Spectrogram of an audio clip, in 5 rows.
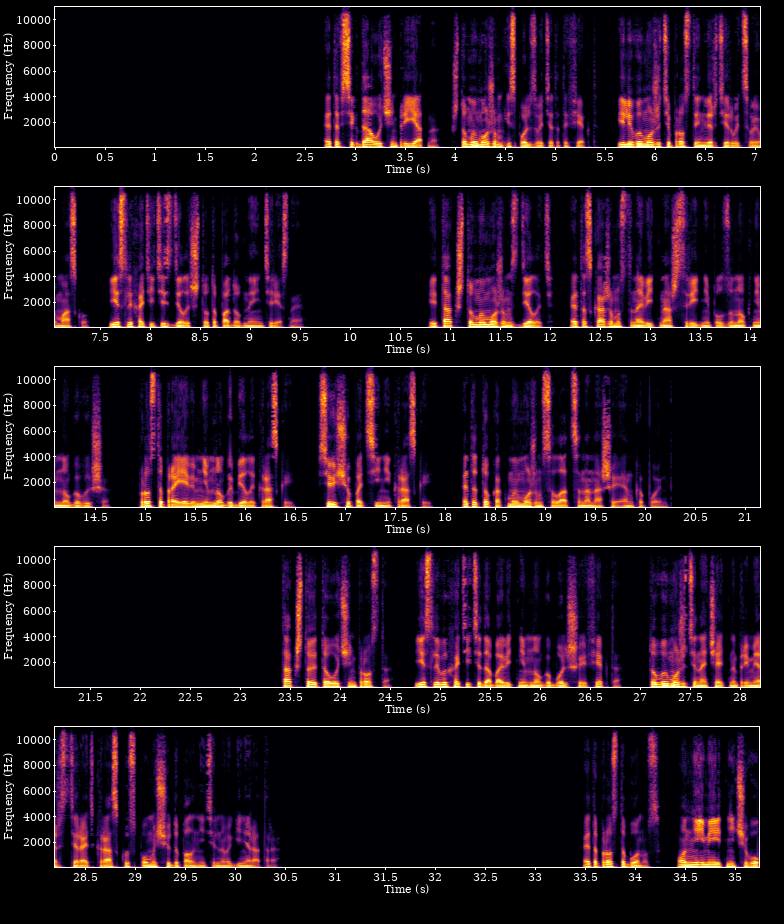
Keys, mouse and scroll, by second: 14.4 alt+right click, 15.2 alt+click, 18.7 alt+right click, 19.5 alt+click, 20.0 alt+middle click.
